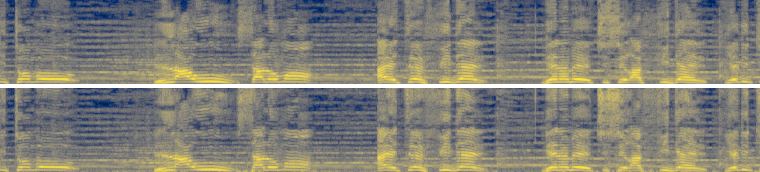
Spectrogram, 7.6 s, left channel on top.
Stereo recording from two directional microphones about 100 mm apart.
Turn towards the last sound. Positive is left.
turn(degrees=-55)  # may be behind; listen again after turning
